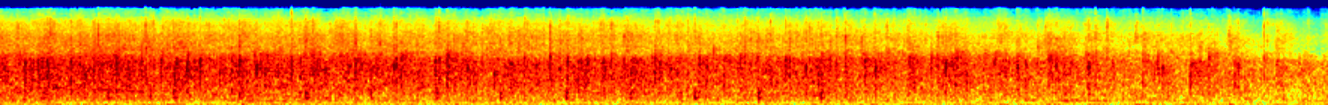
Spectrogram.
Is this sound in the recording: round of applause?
yes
